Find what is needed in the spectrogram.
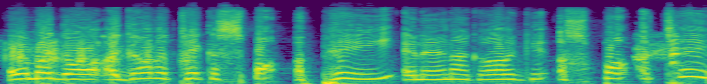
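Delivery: high mock British accent; lightly hammed-up posh British. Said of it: "the most British thing".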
